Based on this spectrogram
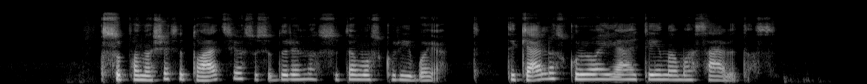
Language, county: Lithuanian, Vilnius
